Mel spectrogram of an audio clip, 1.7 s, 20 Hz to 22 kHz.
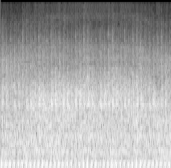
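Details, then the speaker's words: Old John Deere 820 three-cylinder diesel tractor, a family machine that has always started, just started with the key in neutral: even, steady idle chug with regular firing pulses and no knocks or misses; a healthy idle. "turn on the key oh look at that that's what we like to see"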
